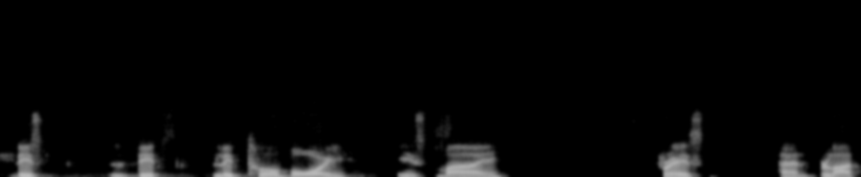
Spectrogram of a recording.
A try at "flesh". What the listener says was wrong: So you have to brush up on this SH sound.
